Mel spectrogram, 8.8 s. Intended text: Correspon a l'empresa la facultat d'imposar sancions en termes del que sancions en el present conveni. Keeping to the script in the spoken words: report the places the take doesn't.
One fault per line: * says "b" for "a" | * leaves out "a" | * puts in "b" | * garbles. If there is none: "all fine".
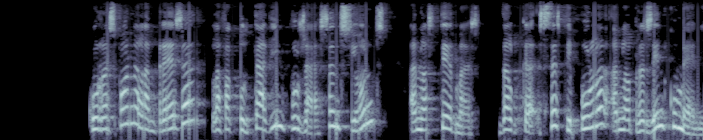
* puts in "els"
* says "s'estipula" for "sancions"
